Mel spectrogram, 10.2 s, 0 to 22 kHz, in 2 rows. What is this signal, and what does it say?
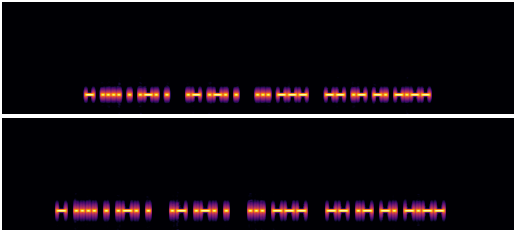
Morse code, heard as a keyed tone, about 38 wpm, 700 Hz. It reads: THERE ARE SO MANY THERE ARE SO MANY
